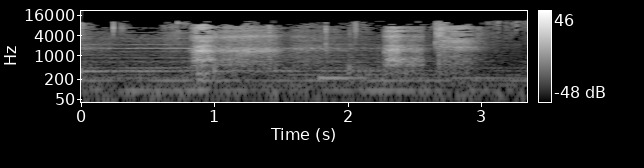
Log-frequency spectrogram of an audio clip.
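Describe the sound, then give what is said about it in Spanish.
Vesper, a woman in a compartment, screams in a James Bond scene: two strained, breathy bursts about a second and a half apart, set against a steady low hum with no talking. “Bond mira hacia el compartimento donde se oyen los gritos de Vesper.”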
